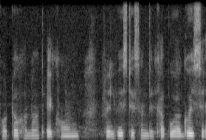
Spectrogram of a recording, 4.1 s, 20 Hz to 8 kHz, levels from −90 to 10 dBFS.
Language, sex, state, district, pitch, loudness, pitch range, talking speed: Assamese, male, Assam, Sonitpur, 135 Hz, -20 LUFS, 130-150 Hz, 115 wpm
